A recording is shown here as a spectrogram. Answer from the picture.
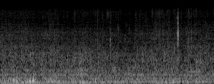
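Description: Steady low rumbling noise, like wind buffeting a microphone, with a faint held tone above it.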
